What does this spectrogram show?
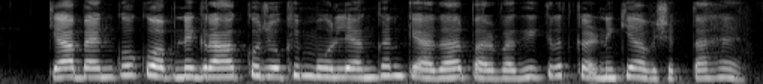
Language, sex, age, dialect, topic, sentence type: Hindi, female, 25-30, Hindustani Malvi Khadi Boli, banking, question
